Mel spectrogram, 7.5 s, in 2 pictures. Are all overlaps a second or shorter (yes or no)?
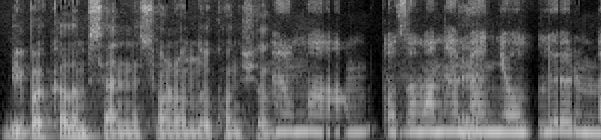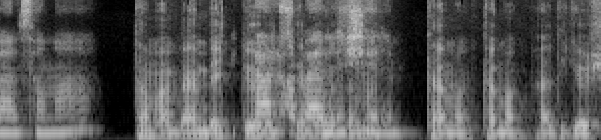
no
